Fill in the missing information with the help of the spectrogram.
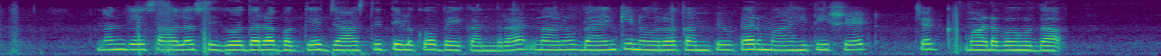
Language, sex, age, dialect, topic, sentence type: Kannada, female, 25-30, Central, banking, question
